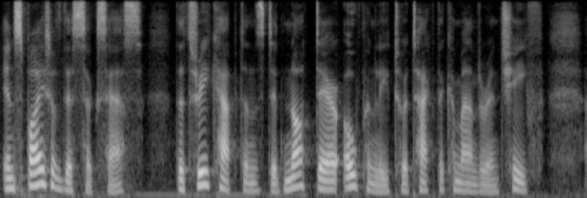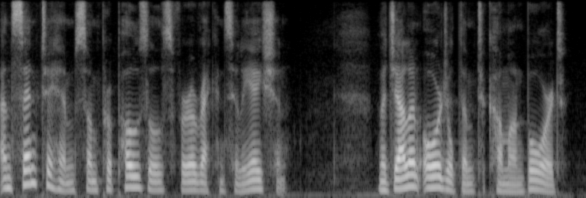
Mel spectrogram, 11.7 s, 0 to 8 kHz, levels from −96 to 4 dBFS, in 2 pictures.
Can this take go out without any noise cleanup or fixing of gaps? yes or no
yes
